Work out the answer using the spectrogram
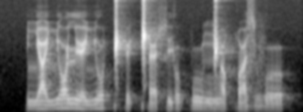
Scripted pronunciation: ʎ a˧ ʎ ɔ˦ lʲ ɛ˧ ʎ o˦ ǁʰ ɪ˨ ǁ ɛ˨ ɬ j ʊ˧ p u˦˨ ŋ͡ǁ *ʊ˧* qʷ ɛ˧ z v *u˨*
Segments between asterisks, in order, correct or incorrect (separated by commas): correct, incorrect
